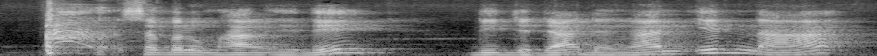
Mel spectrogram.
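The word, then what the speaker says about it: إنّ: hal ini dijeda dengan Inna maka harus dibacanya Inna Inna kasrah Walaupun dia tengah-tengah kalimat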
